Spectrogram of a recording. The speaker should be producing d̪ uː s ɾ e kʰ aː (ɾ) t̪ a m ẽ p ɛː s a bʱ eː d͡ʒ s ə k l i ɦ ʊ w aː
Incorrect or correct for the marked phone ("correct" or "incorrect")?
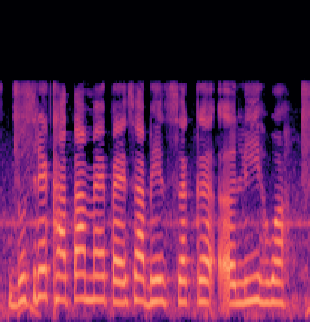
incorrect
